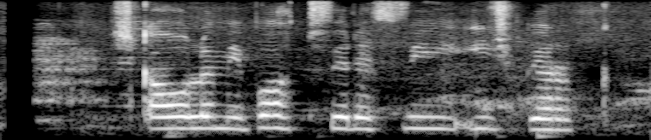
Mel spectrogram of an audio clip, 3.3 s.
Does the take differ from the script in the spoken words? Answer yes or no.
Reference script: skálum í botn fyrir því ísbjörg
no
